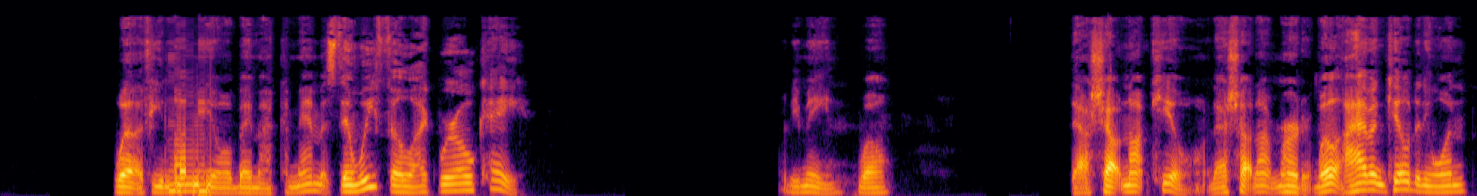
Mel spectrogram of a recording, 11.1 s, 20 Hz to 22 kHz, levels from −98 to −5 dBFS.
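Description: Speech clip, and from 1.27 to 1.57 s it goes robotic: a rigid metallic buzz at 134 Hz, with most of that stretch being repeats. That's likely from repeated short buffers, each about 7.5 ms, looped while the real audio gets skipped.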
